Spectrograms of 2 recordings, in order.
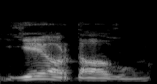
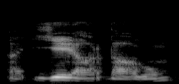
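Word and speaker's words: geardum: we say in Jardaum, we have the other two pronunciations of the G, and here they are. It's got a dot over it. That means it's palatalized. You could almost replace this with a Y for everyday use. Jardaum. And then in the second half of that word, darum, we're pronouncing a light velar fricative. If you know Spanish, this is like the G in pagar.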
